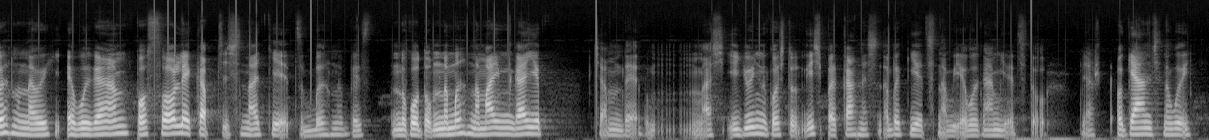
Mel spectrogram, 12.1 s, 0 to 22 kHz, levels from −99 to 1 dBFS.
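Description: A receiver on its own unlocked clock drifts roughly 300 ppm against the digital source, dropping or repeating single samples. From 0.12 s to 12.09 s, word clock ticks run through the speech: sharp, uneven clicks about every 70 ms, around two hundred in all.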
